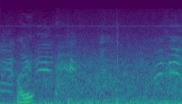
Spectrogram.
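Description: A short shouted call about a quarter of a second in, then a fainter, higher call, over a low outdoor rumble.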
